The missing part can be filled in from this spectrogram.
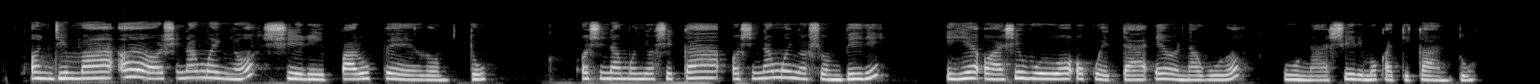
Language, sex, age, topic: Oshiwambo, female, 25-35, agriculture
